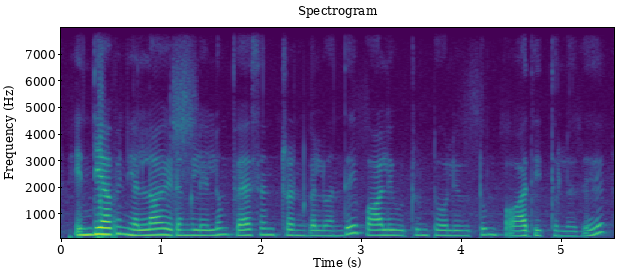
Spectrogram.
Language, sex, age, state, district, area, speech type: Tamil, female, 30-45, Tamil Nadu, Dharmapuri, rural, spontaneous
